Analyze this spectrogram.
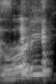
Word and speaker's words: McGroarty: I was going to say is McGroarty? Come on now. I know I pronounce it.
